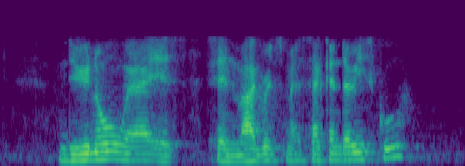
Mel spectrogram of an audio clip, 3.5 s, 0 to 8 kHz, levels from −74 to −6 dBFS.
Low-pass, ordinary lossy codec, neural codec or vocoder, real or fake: 7.2 kHz; AAC, 16 kbps; codec, 16 kHz, 4 kbps, X-Codec, WavLM features, trained on Multilingual LibriSpeech; fake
